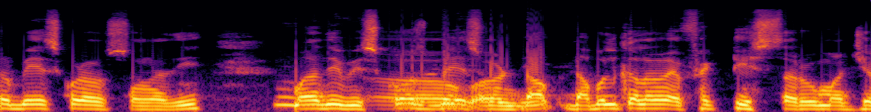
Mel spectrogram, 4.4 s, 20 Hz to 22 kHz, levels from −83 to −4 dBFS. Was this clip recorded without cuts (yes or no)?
no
